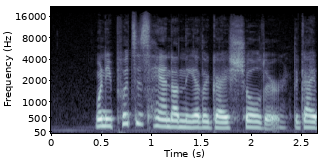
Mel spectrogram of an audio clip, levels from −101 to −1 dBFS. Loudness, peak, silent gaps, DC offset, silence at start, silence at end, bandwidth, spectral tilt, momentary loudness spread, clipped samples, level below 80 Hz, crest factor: -21 LUFS; -6 dBFS; none; under 0.1%; 0.45 s; 0 s; 16.5 kHz; -5.5 dB/octave; 6 LU; under 0.1%; -66 dBFS; 16 dB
